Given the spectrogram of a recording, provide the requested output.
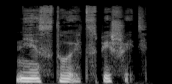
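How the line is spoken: Gentle restraint. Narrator (Russian): мягко осадил меня Джалил

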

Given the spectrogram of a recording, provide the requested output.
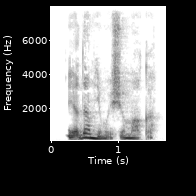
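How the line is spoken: Sighing. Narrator (Russian): вздохнула Пепелица

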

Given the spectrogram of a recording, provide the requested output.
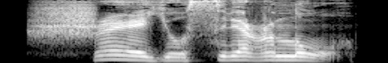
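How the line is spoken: Fierce, through gritted teeth. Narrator (Russian): Со свирепым видом процедил Рэндалл

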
